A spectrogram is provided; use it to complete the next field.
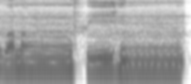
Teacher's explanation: نون ساکن کے بعد فا اخفا کریں گے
